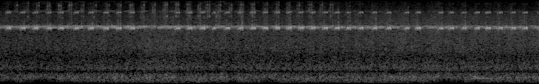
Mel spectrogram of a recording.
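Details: In a flowery prairie meadow, a grasshopper chorus keeps up a continuous high-pitched buzzing trill, evenly pulsed and unbroken from start to end, with light rustling noise beneath.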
